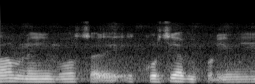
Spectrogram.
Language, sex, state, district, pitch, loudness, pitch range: Hindi, male, Uttar Pradesh, Shamli, 125 Hz, -18 LUFS, 120-135 Hz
